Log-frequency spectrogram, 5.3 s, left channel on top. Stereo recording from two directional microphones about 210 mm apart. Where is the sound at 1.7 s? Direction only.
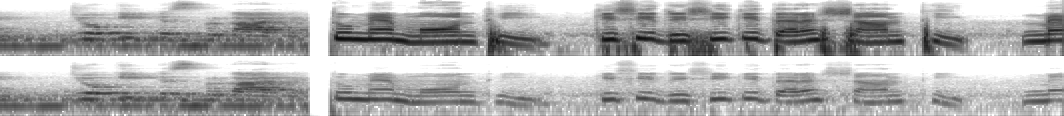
35° left (ahead or behind).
